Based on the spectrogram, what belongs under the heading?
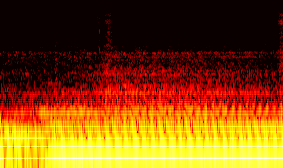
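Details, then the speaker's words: Ford Falcon AU turbo build, started on the hoist after welding plates and before warm-up, quieter than before: a smooth, low idle rumble that settles and holds steady, with subdued exhaust and no ticks, leaks or roughness. Normal idle. "other than that i'll start up so you can hear it now and um yeah then i'll just drop it and we'll see what it looks like for the first time on the ground so it's much quieter"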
